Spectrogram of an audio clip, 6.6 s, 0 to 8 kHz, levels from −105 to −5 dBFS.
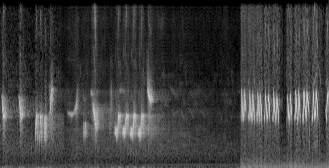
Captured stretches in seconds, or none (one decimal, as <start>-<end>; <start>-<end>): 0.0-1.2; 5.2-6.6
